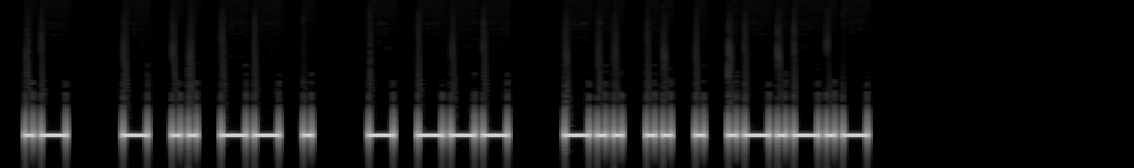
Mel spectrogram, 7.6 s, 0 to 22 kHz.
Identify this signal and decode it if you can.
Morse code, heard as a keyed tone, about 22 wpm, 700 Hz. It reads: A TIME TO DIE.
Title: Sentences from Top 1300 Words 22wpm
